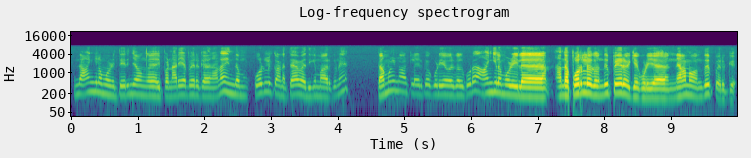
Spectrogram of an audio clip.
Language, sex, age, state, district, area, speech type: Tamil, male, 18-30, Tamil Nadu, Tiruvarur, urban, spontaneous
